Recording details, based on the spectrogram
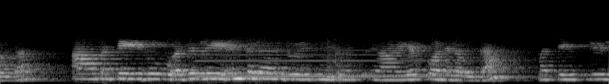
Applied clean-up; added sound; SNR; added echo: none; Wind instrument, woodwind instrument; 15 dB; reverberation time 0.9 s.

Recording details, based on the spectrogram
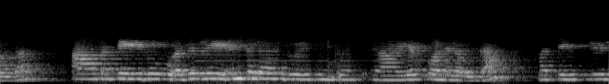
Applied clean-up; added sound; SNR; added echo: neural separator model SepFormer DNS4.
